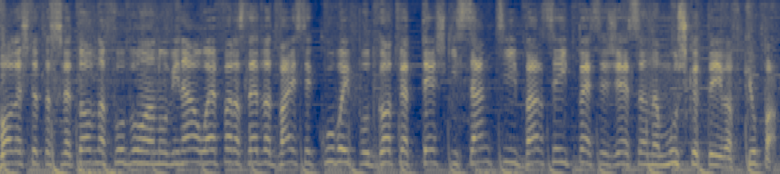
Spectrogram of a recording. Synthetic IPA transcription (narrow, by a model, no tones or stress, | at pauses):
vɔd̪ɛʃt̪ət̪əsvɛt̪ɔvnəfud̪̚bolˠnɐnovinaoɛfəɾɐslɛd̪vəd̪vajsɛkˠubəipod̪ɡɔt̪vʲjɐt̪ːɛʃk̟isaŋk̚t̪siːbaɾsəipɛsɛʒɛsənɐmuʃkət̪əivɐfkʲupə̰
